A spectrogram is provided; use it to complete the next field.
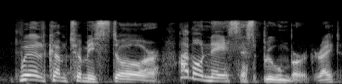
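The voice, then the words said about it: Put-on Scottish-Jamaican pirate-like accent. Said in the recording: “I was doing like a Scottish Jamaican accent there... Little pirate, too. There's a little pirate there.”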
